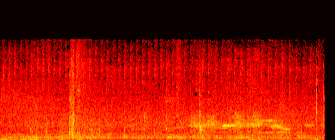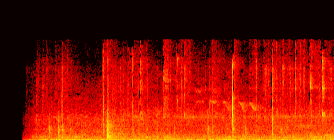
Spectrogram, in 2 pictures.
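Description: Small birds chirping in short calls over a steady low rumble of outdoor air. The sound drops out for a moment about three seconds in.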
